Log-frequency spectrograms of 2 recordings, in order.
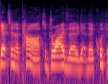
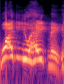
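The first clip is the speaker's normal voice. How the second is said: loud, slow scream. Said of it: "she screams at her mum".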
